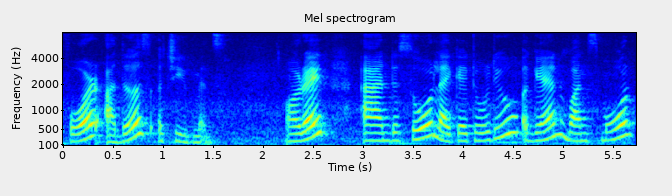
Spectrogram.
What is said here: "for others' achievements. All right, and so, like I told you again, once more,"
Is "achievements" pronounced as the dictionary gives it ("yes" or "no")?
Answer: yes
